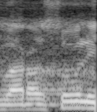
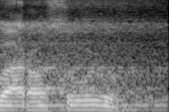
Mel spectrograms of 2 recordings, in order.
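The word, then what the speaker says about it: ورسوله: Allah itu terbebas, gak urusan dengan orang musyrik, wa rasulih juga gak ngurus Rasulnya. Kalau sama Rasul saja tidak ngurus apalagi sama kita. Terus sama Sayyidina Ali dibenarkan, yang benar bacanya itu wa rasuluh, Allah bari minal musyrikin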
